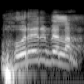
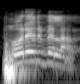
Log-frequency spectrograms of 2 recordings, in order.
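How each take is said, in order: Both takes have the same delivery.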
